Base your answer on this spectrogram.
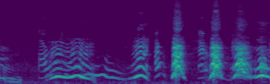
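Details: Pet dog giving a warbling, undulating howl that swings up and down in pitch, then breaking into a series of four or five short, sharp barks roughly every half second.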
